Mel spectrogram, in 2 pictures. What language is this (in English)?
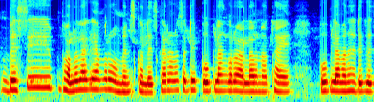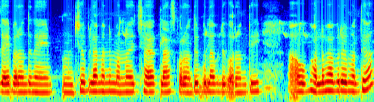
Odia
